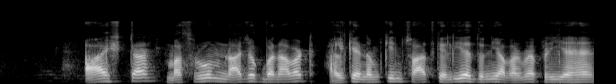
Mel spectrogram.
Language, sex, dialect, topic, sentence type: Hindi, male, Marwari Dhudhari, agriculture, statement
